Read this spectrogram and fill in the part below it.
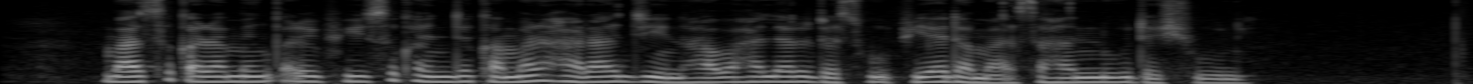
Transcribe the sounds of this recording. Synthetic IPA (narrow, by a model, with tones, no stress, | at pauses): maː˨suː˦kʼɐ˨ɽɐ˦mɪ˦ŋkʼɐ̰˦ɽɸiː˦sʊ˦kɐ˨nd͡ʒɪ˦kɐ˨mɐ˦rɦa˨ɾaː˦d͡ʒiː˨na˦˨wa˦ɦa˦lɐ˦rda˨su˦ɸɪ˦ja˦da˨maː˨suː˦ɦa˦nːuː˦da˨ʃuː˦neː˨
